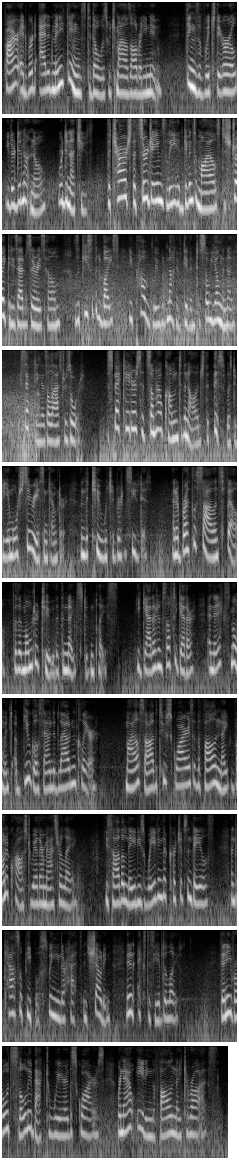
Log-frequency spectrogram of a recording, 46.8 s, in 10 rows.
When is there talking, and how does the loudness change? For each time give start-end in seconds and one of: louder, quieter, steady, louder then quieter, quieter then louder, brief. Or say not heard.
0.0-46.6 quieter.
